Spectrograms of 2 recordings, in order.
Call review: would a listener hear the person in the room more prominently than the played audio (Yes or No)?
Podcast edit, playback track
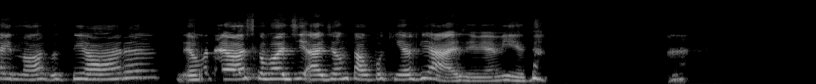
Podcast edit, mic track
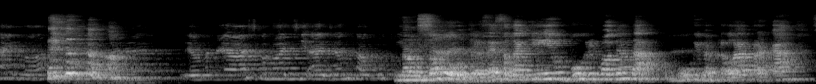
Yes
